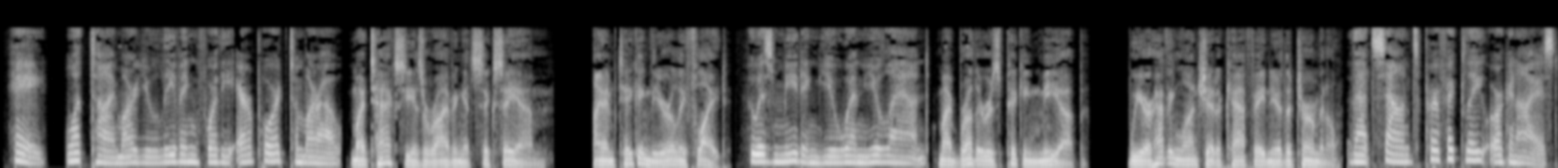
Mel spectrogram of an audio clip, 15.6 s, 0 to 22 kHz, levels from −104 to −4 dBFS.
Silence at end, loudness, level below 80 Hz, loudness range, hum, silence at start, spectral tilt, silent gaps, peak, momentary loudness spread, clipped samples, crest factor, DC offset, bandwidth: 0.05 s; -23 LUFS; -48 dBFS; 2 LU; none; 0.1 s; -5 dB/octave; 5.56-5.93 s, 10.92-11.28 s; -6 dBFS; 5 LU; under 0.1%; 16 dB; under 0.1%; 11.5 kHz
